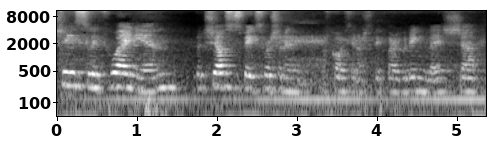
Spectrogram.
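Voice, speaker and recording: Loudness swings widely in this recording, which carries noticeable background noise and audible room echo. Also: woman. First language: Bulgarian. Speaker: police community support officer. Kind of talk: community presentation. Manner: hesitant, many fillers.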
